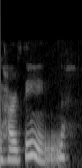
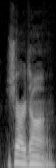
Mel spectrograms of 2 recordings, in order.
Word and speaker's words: Jardine: And then she did a workshop with Valerie Jardine. I always want to say her name like Spanish, but she's not Spanish. – That's right. She's French. Jardin.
